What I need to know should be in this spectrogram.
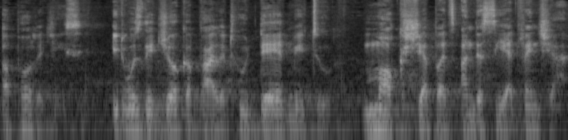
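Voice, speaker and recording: An actor playing a formal, amused ancient alien warrior in a video game, with stilted, mocking delivery. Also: male voice, on the low side, expressive, normal speed, noisy background, close to an everyday voice.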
